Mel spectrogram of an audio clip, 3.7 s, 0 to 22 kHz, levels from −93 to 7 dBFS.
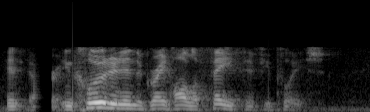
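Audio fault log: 0.34–0.54 s, long network dropout: the sound breaks off and its last moment carries on as a decaying buzz for a fraction of a second, then near silence, before the audio resumes with about 0.18 s of material gone, likely because packets never arrived and the receiver concealed the gap.
0.73, 1.71 and 2.68 s, audio missing between chunks: at one-second spacing a sliver of about 20 ms vanishes and the two sides join with no silence, giving brief skips in the band-limited call-codec sound, likely lost while the processor closed one chunk and opened the next.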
